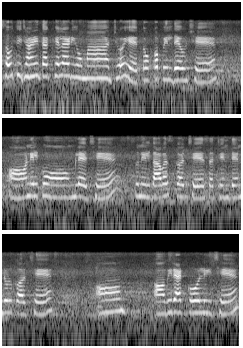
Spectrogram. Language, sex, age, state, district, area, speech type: Gujarati, female, 45-60, Gujarat, Junagadh, rural, spontaneous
